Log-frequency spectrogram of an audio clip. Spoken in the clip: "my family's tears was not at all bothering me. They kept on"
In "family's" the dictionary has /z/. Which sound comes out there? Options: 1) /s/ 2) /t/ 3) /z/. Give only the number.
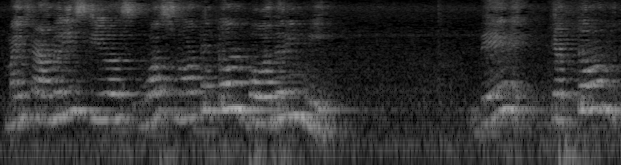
1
